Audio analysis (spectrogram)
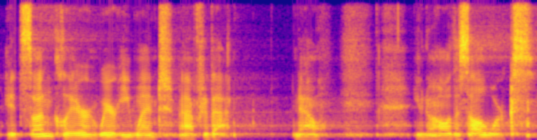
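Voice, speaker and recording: A man playing an authoritative small-town sheriff in an audio drama, making a firm, measured, folksy announcement. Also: lowish voice, fairly even intonation, fairly bright tone. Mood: stern, reassuring. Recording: reverberant large room.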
